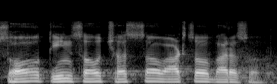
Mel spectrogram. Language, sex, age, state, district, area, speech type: Hindi, male, 30-45, Uttar Pradesh, Chandauli, rural, spontaneous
